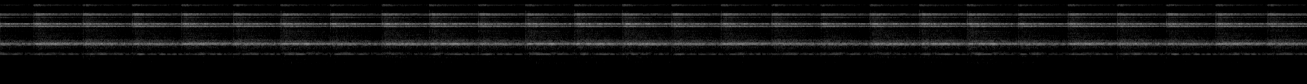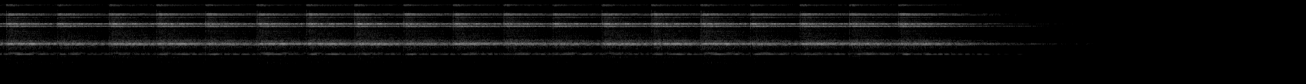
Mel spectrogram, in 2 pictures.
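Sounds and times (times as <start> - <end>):
sleigh bells with reverb, gentle knock: 0.0 - 23.4.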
